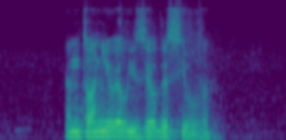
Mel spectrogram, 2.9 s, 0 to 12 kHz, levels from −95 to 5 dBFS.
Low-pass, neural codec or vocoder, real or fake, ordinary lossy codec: 9.9 kHz; none; real; Opus, 16 kbps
